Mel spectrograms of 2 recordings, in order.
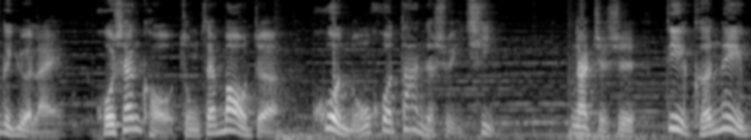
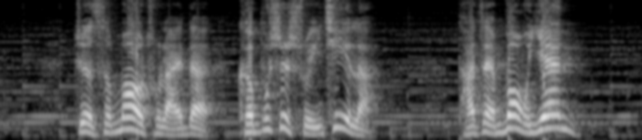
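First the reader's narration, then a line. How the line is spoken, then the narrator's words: Alarmed exclamation. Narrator (Chinese): 水手惊叫道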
